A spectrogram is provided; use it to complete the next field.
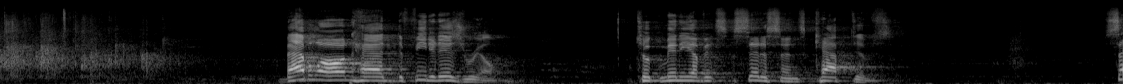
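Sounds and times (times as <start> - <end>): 
audience applause: 0.0 - 1.9
speech: 2.9 - 5.1, 6.4 - 9.0, 11.1 - 11.2.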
